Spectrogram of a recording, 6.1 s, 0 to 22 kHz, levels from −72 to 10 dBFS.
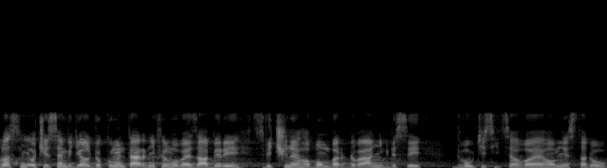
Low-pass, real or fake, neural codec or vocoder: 7.2 kHz; real; none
